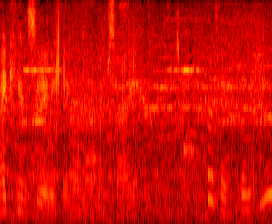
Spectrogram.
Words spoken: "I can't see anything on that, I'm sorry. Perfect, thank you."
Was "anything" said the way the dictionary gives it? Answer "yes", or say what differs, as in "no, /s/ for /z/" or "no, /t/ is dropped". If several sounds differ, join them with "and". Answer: yes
